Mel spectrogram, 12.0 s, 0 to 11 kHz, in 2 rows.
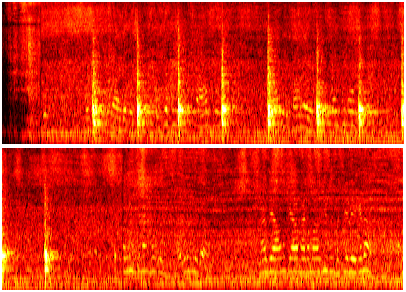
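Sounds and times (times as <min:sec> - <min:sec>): metal being struck: 0:01.4 - 0:07.3.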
